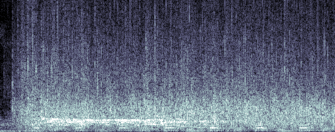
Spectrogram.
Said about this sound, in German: Also, sie müssen sich schon an die Spielregeln halten, sonst macht es keinen Spaß ein tosendes und wogelndes Beifallklatschgebraus. Jetzt Applaus!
